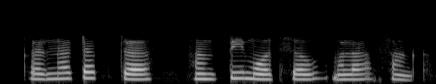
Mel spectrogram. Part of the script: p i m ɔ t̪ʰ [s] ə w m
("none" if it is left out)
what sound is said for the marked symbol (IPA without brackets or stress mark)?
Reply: s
